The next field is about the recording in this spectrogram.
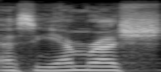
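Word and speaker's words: SEMrush: in here know what some rush is okay again I'm told it's SEM rush different pronunciations it's kind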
